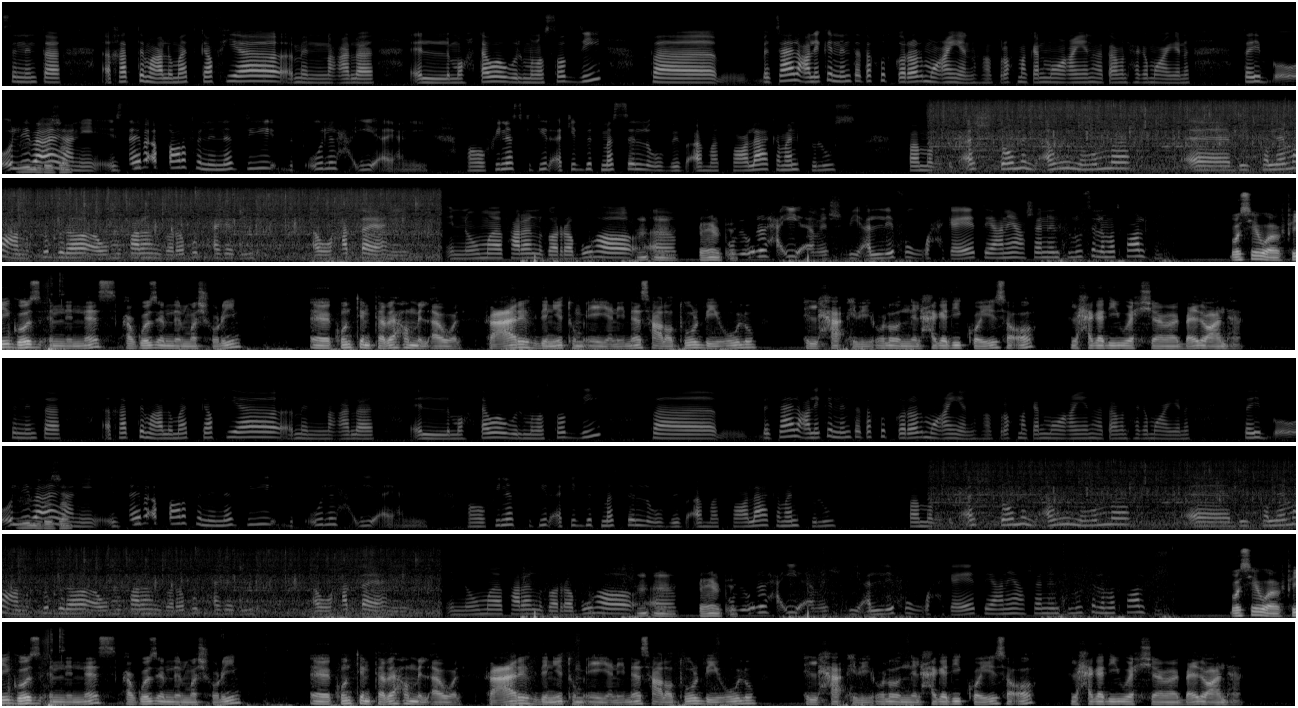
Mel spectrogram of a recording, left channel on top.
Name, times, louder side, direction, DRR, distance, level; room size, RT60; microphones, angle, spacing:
voice 1, 0.0-15.7 16.0-30.0 30.3-32.6 33.1-37.5, left 5 dB, 55° left, 0.8 m, -41 dB
voice 2, 13.1-13.6 32.2-33.2 38.2-41.2 41.9-46.4 46.8-49.2 49.5-51.2, left 1 dB, 5° left, 0.5 m, -33 dB
sound 1, 22.2-30.3, left 6 dB, 35° left, 1.8 m, -44 dB
sound 2, 28.9-48.0, equal, 20° right, 2.6 m, -50 dB
head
